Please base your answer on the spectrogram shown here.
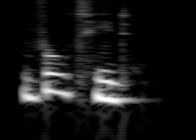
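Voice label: "vaulted", British English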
